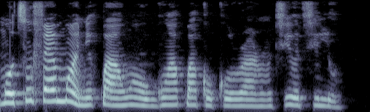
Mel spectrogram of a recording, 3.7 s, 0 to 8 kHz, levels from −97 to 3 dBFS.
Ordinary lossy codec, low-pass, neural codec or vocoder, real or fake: none; none; none; real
